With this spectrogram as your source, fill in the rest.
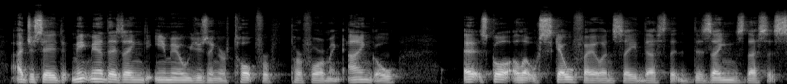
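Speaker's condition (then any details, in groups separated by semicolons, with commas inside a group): No condition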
